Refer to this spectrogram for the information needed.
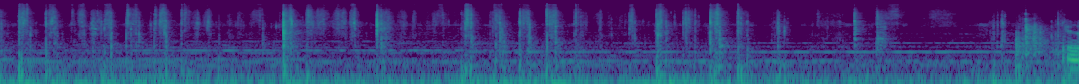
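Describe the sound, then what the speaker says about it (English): A deck of tarot-style cards is handled and shuffled close up, giving rapid, continuous riffling and tapping that runs throughout with brief louder snaps. "I'm gonna pull a couple of cards from this deck"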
